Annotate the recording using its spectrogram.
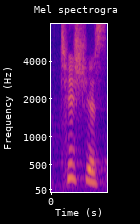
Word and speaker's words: Titius: Then Paul, he left the synagogue, like the spiritual center, and he went next door to the house of Titius is how you pronounce that.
